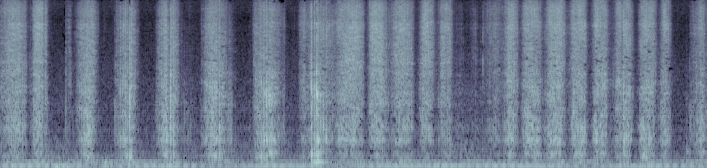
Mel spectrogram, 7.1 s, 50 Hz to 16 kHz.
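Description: A small black spoolie brush is scrubbed back and forth over a red porous plastic foam sponge block, wet with soap lather and held in hand. About 18 rhythmic, bright, scratchy strokes rise and fall at roughly two per second, with a faint steady low hum underneath.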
